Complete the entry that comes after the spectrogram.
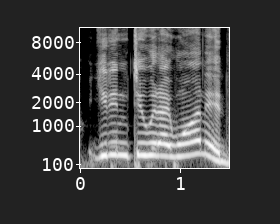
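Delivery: high, whiny pouty complaint; mock a sulking clubgoer; pouty girl. DJ imitating the pouting girl, whiny and high. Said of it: "going with the shrug and the open eyebrows up".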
